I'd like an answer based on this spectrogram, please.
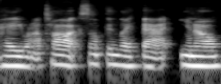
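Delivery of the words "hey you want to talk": ordinary talk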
